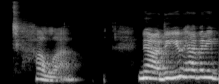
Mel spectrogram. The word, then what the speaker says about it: tele: analysis of this word it looks like an open syllable tally it's usually pronounced with the schwa pronunciation tella now do you have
